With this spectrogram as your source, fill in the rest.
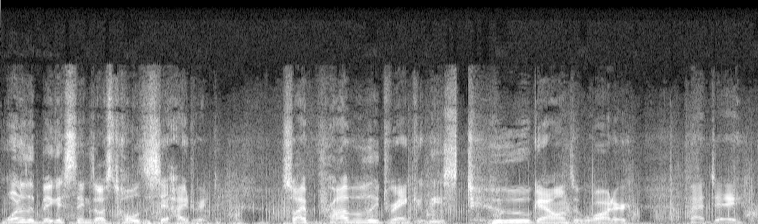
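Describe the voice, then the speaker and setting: Fairly high-pitched male speech with an American accent, lively intonation and a moderate pace, over noticeable background noise. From Minnesota, Rochester. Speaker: real estate agent. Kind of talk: casual vlog. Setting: outdoors. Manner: loud; halting.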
